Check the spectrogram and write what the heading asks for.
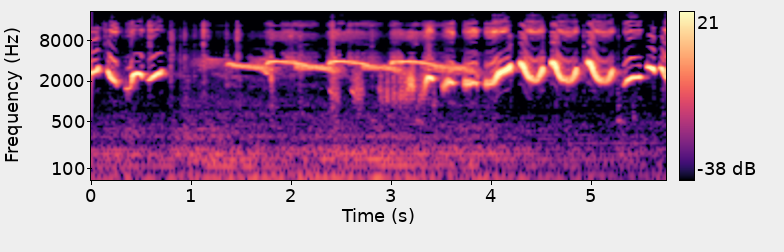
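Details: Hwamei, called wambi, singing in a lively, nonstop style: loud looping whistles around 2–4k, a long wavering held note in the middle, then rapid up-and-down slurred whistles.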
